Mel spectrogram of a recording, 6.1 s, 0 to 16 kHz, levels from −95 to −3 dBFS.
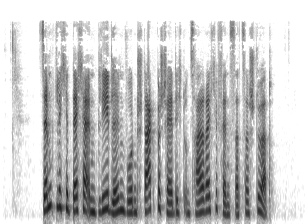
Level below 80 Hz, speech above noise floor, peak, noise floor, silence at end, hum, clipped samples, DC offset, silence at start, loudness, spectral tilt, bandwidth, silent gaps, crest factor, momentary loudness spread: -70 dBFS; 56 dB; -2 dBFS; -76 dBFS; 0.7 s; none; under 0.1%; under 0.1%; 0.85 s; -20 LUFS; -5 dB/octave; 11.5 kHz; none; 18 dB; 8 LU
